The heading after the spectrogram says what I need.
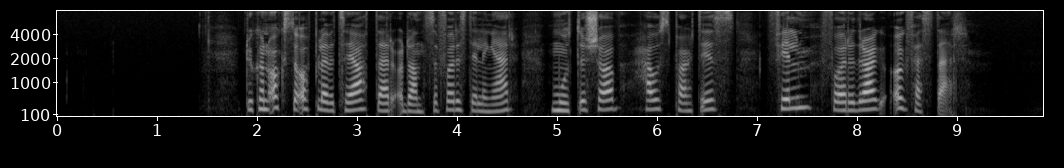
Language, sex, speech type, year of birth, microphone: Norwegian, female, read, 1989, Sennheiser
